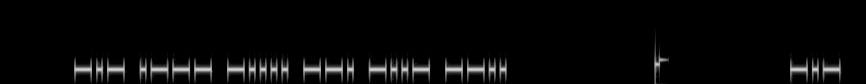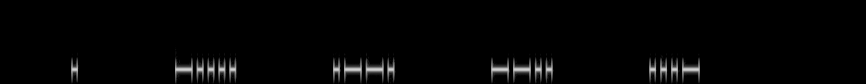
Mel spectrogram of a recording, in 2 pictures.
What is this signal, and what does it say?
Morse code, heard as a keyed tone, about 22 wpm, spaced as for 11 wpm, 700 Hz. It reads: KJ6GXZ KE6PZV
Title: USA Call Signs - 6 Characters - 6x Character Spacing - 22wpm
